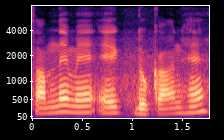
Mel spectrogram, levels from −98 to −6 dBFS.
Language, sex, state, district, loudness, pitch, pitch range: Hindi, male, Arunachal Pradesh, Lower Dibang Valley, -16 LUFS, 155 Hz, 135-165 Hz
